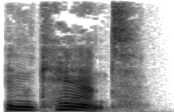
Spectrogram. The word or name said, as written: incant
